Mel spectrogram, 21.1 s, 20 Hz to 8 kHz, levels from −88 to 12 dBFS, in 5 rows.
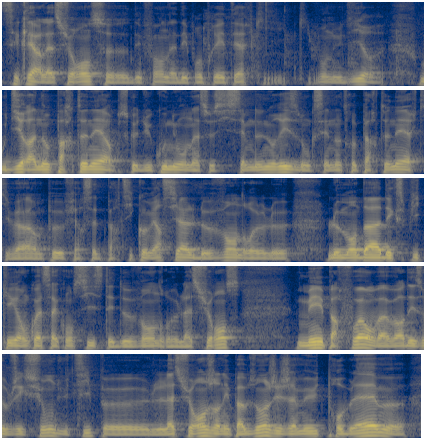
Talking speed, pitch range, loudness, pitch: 215 wpm, 85-95 Hz, -19 LUFS, 90 Hz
